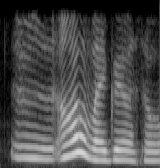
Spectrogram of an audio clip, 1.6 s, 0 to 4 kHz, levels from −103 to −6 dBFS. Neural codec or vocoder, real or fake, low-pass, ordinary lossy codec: codec, 24 kHz, 0.9 kbps, WavTokenizer, small release; fake; 3.6 kHz; none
